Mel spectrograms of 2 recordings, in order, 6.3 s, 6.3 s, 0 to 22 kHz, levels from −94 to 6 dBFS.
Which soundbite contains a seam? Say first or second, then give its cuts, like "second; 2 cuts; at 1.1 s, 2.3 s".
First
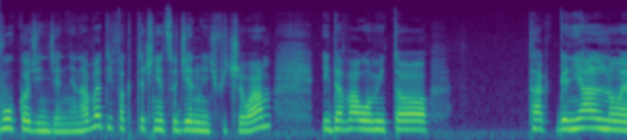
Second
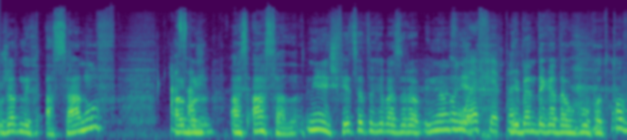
second; 2 cuts; at 3.1 s, 4.5 s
